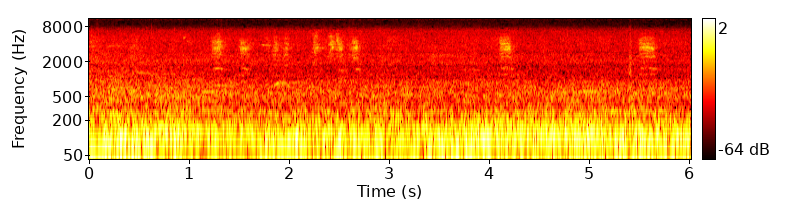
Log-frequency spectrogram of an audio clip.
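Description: Outdoor ambience: scattered short, high bird chirps, several in a cluster a couple of seconds in and single ones later, over a steady low rumble.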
